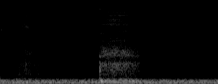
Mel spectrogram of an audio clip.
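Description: A person's short breath out, like a soft sigh, about a second in, over a low steady hum.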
